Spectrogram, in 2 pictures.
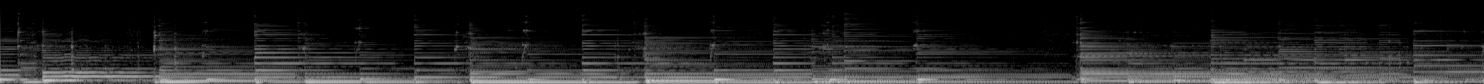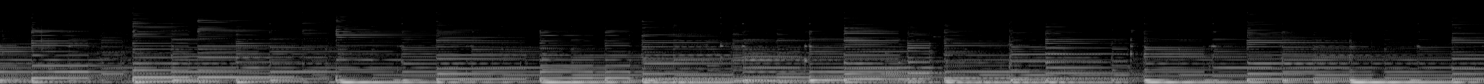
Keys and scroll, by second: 22.5 space.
